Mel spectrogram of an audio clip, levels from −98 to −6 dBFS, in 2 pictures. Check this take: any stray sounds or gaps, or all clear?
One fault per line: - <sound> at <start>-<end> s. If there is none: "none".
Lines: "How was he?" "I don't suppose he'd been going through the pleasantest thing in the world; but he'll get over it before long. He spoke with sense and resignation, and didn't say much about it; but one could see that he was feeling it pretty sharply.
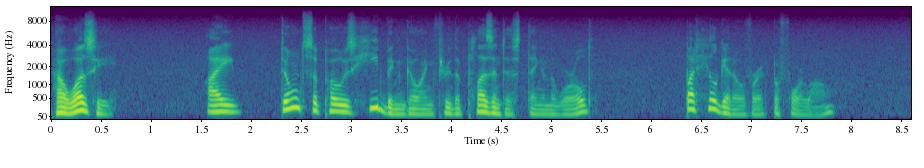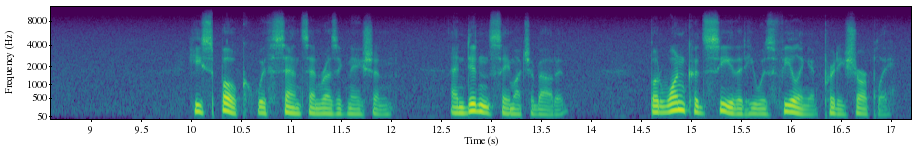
none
